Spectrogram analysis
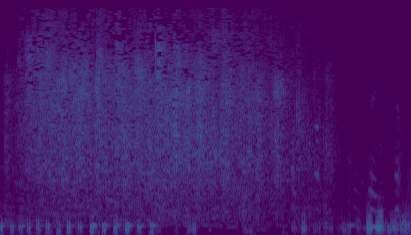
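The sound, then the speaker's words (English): An audience at a choir and bell choir concert applauds in a steady, dense wash of clapping that holds for several seconds, then thins out and tapers off near the end, with faint voices mixed in. “So thank you so much, and applaud for yourselves.”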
